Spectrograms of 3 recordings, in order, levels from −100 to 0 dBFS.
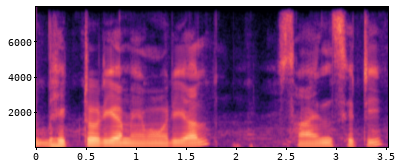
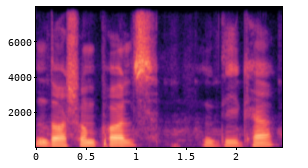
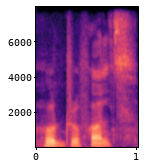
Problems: background conversations at intervals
